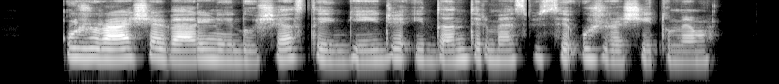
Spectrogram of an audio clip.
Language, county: Lithuanian, Klaipėda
